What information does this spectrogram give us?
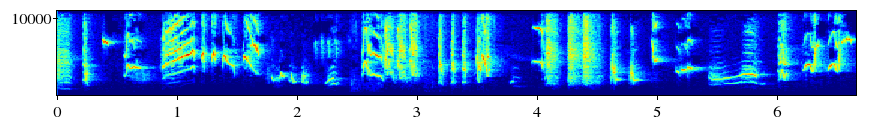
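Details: Oriental magpie-robin song used as a master recording to provoke and train other birds: rapid varied phrases of sharp high whistles, buzzy notes and chattering squawks, delivered in dense bursts with brief pauses.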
